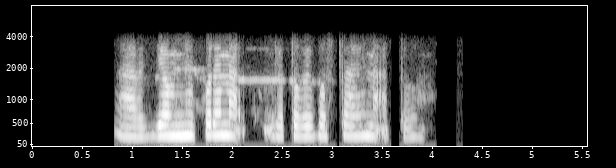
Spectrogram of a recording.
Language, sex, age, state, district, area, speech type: Santali, female, 30-45, West Bengal, Bankura, rural, conversation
